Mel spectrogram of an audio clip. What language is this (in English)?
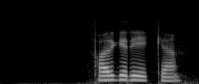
Norwegian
